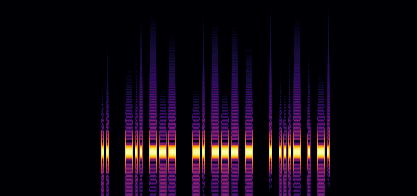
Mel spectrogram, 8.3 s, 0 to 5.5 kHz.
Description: Morse code, heard as a keyed tone, about 25 wpm, 600 Hz. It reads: I DO NOT EVEN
